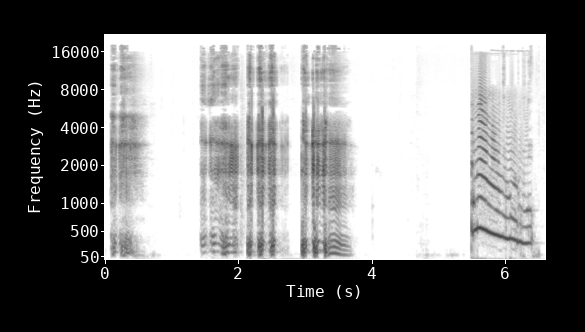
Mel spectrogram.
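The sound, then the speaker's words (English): A woman coughs and clears her throat, giving several short, rough, throaty bursts separated by silences, then a longer voiced groan at the end. “my wife coughing in the background”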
